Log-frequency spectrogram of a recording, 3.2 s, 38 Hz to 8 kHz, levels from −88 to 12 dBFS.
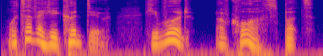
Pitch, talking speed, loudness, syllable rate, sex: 125 Hz, 165 wpm, -18 LUFS, 5.0 syllables/s, male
